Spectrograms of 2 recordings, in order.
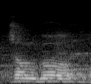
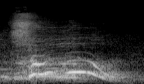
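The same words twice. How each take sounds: First: The word is said flatly, without expressive intonation. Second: The word is said with lively, expressive intonation. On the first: The speaker calls it wrong. "Jangan sungguh, nggak enak" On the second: The speaker calls it right. "Gimana intonasinya sungguh?"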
